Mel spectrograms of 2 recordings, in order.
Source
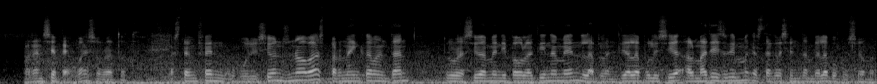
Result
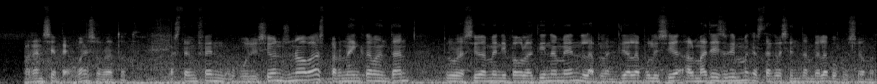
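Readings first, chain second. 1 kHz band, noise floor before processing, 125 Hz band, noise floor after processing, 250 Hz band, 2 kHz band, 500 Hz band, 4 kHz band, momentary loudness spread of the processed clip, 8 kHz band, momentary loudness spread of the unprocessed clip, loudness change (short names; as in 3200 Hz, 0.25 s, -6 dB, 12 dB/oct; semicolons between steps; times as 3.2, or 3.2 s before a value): +4.0 dB, -40 dBFS, +5.0 dB, -34 dBFS, +5.0 dB, +3.5 dB, +3.5 dB, +4.0 dB, 4 LU, n/a, 6 LU, +4.0 dB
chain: limiter -20.5 dBFS, peak gain reduction 7.5 dB; gain +5.5 dB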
